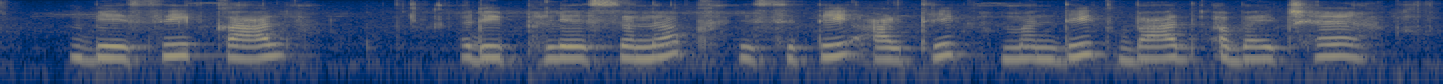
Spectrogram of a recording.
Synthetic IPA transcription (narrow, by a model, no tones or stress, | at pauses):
besikal | ɾipʰlesənəkst̪ʰit̪iaɾt̪ʰikmənd̪ikbad̪əbəjt͡ʃʰɛ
